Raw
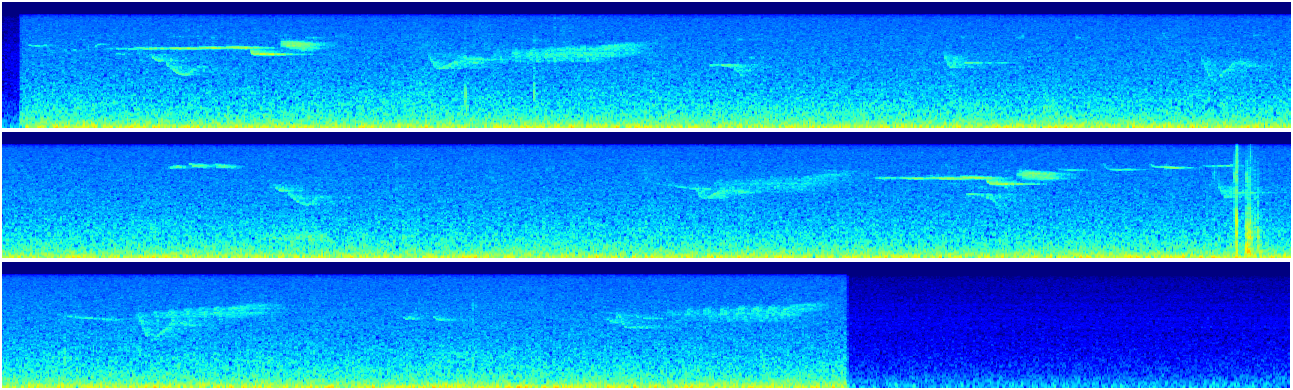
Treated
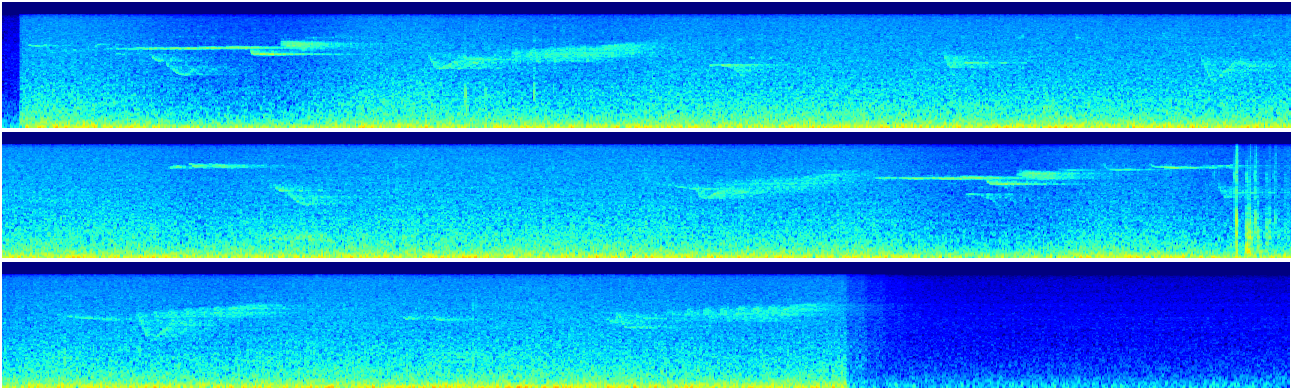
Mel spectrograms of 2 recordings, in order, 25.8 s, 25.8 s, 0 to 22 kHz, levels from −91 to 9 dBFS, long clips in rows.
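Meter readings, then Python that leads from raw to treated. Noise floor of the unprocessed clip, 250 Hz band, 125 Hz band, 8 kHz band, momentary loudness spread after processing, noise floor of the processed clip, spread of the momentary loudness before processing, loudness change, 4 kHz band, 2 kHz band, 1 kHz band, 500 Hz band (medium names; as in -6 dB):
-57 dBFS, +1.0 dB, +1.0 dB, +0.5 dB, 3 LU, -55 dBFS, 8 LU, +1.0 dB, 0.0 dB, +1.5 dB, +1.0 dB, +0.5 dB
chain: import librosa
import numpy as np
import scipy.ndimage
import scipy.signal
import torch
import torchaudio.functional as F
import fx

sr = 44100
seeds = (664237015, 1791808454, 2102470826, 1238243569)

p1 = fx.rider(x, sr, range_db=4, speed_s=0.5)
y = p1 + fx.echo_thinned(p1, sr, ms=129, feedback_pct=56, hz=810.0, wet_db=-7.0, dry=0)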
